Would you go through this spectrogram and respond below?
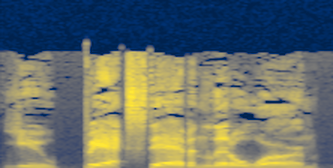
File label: "Traitor", Mobster; HedgewarsMobile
